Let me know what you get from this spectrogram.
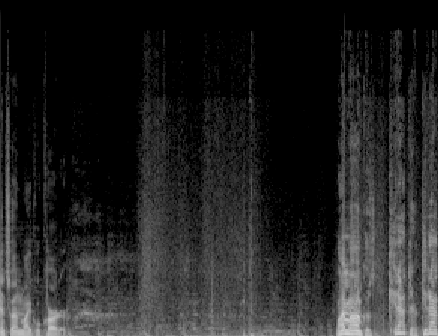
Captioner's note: interviewer chuckles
